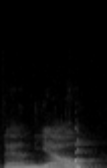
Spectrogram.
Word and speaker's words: Daniel: So in Daniel, we have first syllable stress, the a vowel. It sounds like the vowel in cat, Dan. And then we don't do an EL here, not Danielle, but Daniel, Daniel. So the EL sounds end up sounding more like yul, Daniel.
